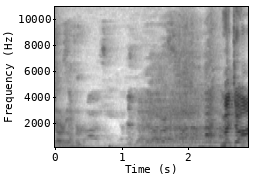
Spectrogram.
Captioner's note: audience laughs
